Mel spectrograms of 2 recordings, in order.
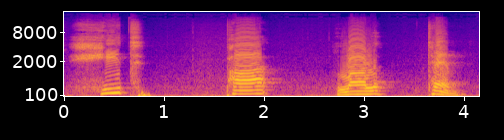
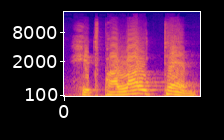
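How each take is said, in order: First: Each syllable is said separately with small breaks. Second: The syllables run together as one smooth word. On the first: "Pronounce each syllable" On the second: "then read the new word"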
